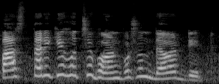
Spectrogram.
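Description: A woman's voice: very high voice, animated, quick pace, pushed and bright, a little hiss or hum. A young woman venting on a phone livestream, heated and indignant and full of rhetorical questions. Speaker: social media livestreamer. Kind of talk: livestream rant.

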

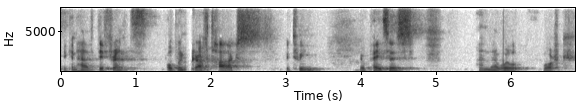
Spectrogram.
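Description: A young man giving a relaxed tech talk at a meetup, thinking aloud with fillers from a podium in a large auditorium. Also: on the low side. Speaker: conference speaker. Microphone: podium mic, recorded from the hall. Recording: echoey hall.

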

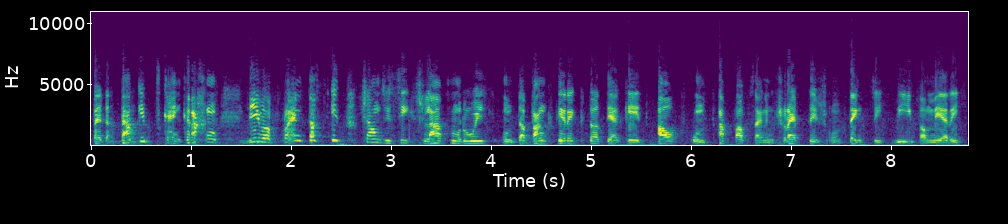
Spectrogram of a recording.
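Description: An actor playing a fussy, excitable older bank cashier who talks in a pompous, lecturing way, in early sound-film acting, on a hissy, muffled 1930s film soundtrack. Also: male voice, high voice, heavily acted. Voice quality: pompous, lecturing, fast and fluttery when agitated.

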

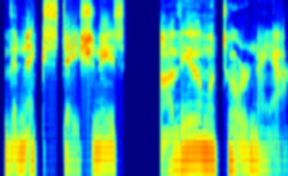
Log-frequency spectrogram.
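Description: A man reads recorded subway announcements slowly and deliberately. His formal voice rises and falls very widely in pitch, with a dry, close sound. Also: wildly swooping pitch, a little mellow, no room sound. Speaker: English-language metro announcer.

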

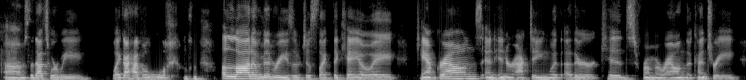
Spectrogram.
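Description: A middle-aged interviewer from rural Texas speaks unhurriedly, her low-pitched voice fairly even in intonation yet fairly bright in tone. Informal and reflective, with a mild Texan accent and frequent "like," she hosts a casual video-call chat. The call mic sits at desk distance in a small indoor room.

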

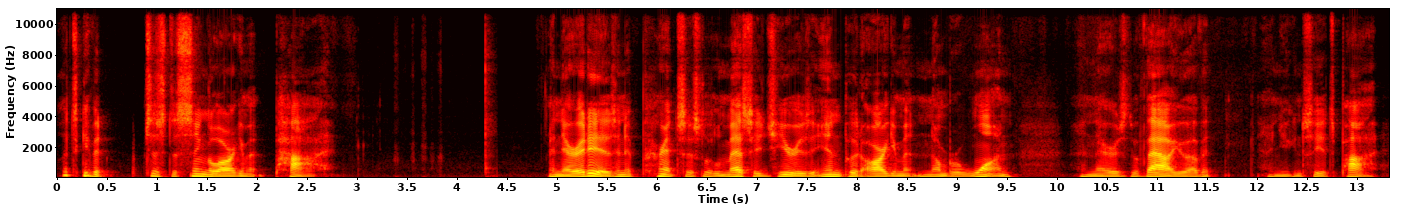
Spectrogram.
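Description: An older man instructor giving a calm, methodical recorded programming lecture. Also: medium pitch, unhurried, long pauses.

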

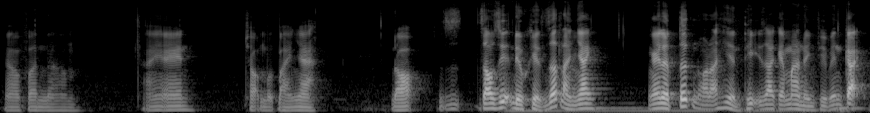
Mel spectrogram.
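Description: A man's voice: medium pitch, animated, moderate pace, long pauses. A man giving an infomercial-like product demonstration for a store, explaining conversationally to customers.

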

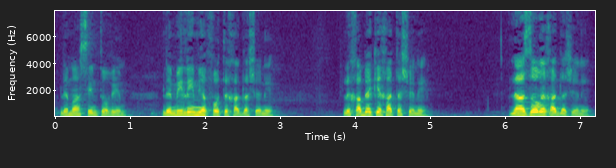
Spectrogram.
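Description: A man who is a rabbi, giving a Torah lesson as a sermon, telling stories with feeling and swinging between hushed words and loud cries. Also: mid-range voice, pauses often. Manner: emotional storytelling, swings between hushed and shouting.

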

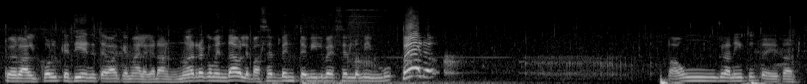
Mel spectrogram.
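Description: Hombre español joven y charlatán, voz alta. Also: male voice, on the high side, warm tone, a little hiss or hum. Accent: Spanish from Spain. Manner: chatty and joking, talks to chat. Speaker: gaming streamer. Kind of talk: casual let's-play commentary.

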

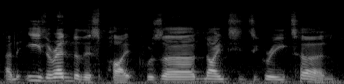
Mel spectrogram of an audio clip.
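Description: A middle-aged Englishman who owns a chateau sits in a sunny garden courtyard and tells a wry, understated story to camera, chuckling at his own mishaps. His voice sits in the mid-range, with lively intonation and a moderate pace.

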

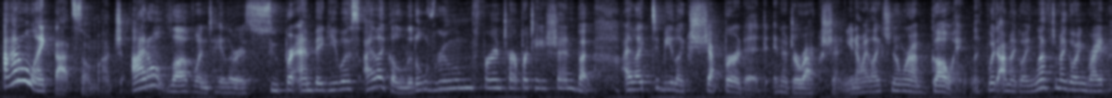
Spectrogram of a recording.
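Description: A young adult woman with a low voice that swings widely in pitch, chatting in a lively, opinionated way and leaning on "like" fillers. A faint hiss of room noise sits under the recording. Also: a little fast, few pauses. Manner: animated, chatty, frequent "like" fillers. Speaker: music commentary YouTuber. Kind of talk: casual opinionated album ranking.

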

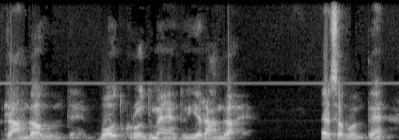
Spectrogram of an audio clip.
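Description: A man's voice: mid-range voice, fairly even intonation, moderate pace, dull audio. A man, teaching vocabulary to viewers and often repeating words and asking questions. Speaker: language teacher.

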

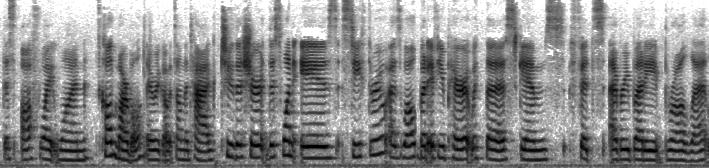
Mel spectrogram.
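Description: Young woman, casual haul vlog, chatty, lots of filler words, mid pitch, small apartment, camera mic. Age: young adult. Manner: chatty, frequent "like" fillers, friendly address to viewers. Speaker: lifestyle vlogger. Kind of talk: casual try-on haul chat. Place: small modern apartment indoors.

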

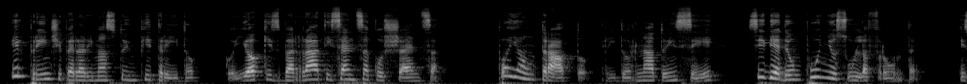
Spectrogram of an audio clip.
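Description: A woman narrating a serialized historical novel audiobook in a dramatic, expressive storytelling manner. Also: on the low side.

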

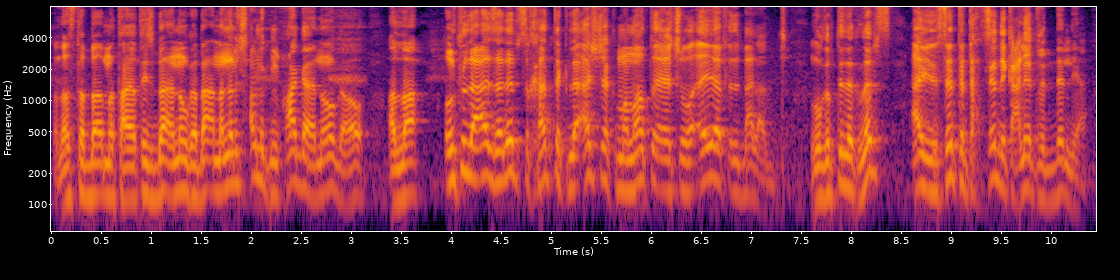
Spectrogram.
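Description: A man's voice: medium pitch, fairly bright tone, close to an everyday voice. A man playing a brash Egyptian jokester. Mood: scolding. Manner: teasing, bickering, fast comic banter. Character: brash poor male lawyer, mocking joker. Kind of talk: film comedy acting.

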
